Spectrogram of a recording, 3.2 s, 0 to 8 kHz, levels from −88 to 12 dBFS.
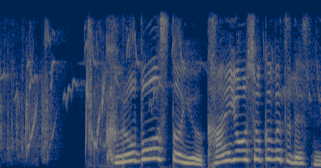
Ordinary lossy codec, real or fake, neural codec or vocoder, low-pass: none; real; none; 7.2 kHz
